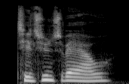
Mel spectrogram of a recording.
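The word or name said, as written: TILSYNSVÆRGEN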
